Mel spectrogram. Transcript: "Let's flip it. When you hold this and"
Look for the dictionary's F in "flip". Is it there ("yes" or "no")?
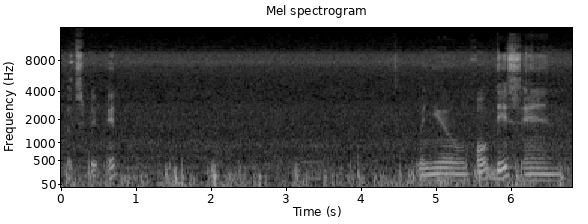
no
